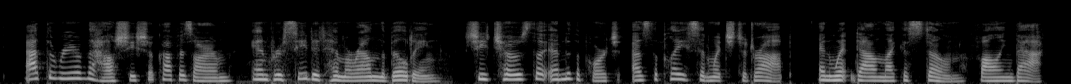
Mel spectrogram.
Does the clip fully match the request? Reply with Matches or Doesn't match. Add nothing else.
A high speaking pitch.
Matches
